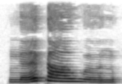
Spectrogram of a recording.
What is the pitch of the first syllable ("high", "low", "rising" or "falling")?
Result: rising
